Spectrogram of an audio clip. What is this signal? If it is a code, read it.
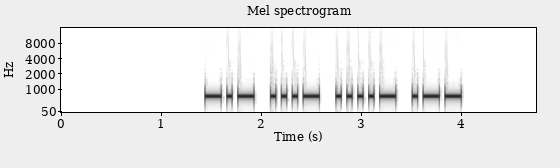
Morse code, heard as a keyed tone, about 22 wpm, 700 Hz. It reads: KV4W
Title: USA Call Signs - 4 Characters - Repeated 3x - 22wpm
